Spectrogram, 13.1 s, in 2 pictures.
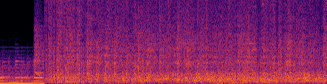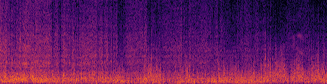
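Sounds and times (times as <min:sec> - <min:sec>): wheels clacking over rail joints: 0:00.9 - 0:11.0
train wheel and rail noise: 0:00.9 - 0:13.0.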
